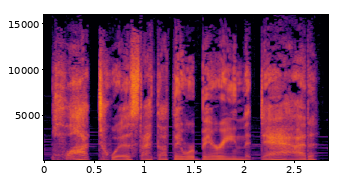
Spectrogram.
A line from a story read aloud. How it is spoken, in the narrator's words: the king whispered to no one in particular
